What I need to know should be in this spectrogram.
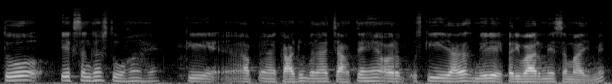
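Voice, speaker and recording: A man in his sixties giving interview answers as a guest, speaking in a measured, halting way. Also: medium pitch, warm tone. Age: 60s. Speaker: guest cartoonist. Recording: long hall-like reverb.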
